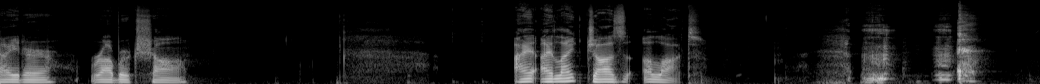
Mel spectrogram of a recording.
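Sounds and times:
speech: 0.0 - 1.9, 5.2 - 7.1, 8.6 - 9.8
person coughing harsh phlegmy coughs: 8.5 - 10.0
raspy throat clearing: 8.5 - 10.0.

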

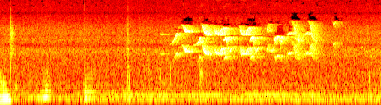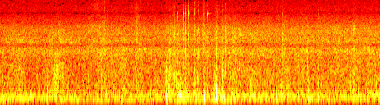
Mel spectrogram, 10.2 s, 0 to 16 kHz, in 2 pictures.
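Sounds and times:
male indigo bunting song with paired buzzy sweet notes: 0.0 - 7.2, 8.1 - 8.7
low background hum: 0.0 - 10.1.

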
